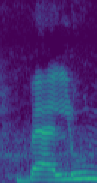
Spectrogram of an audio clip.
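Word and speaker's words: balloon: Next sentence देखिए, ये बलून मैंने बनाया, ठीक है, और बलून वर्ड का आप स्पेलिंग भी ठीक लिखिएगा और आप इसकी प्रोनाउंसिएशन भी ठीक बोलिए। बैलून नहीं बोलिए, बलून बोलिए।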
